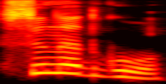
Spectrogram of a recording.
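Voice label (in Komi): сынӧд гу, Komi, female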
